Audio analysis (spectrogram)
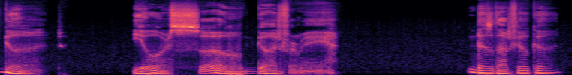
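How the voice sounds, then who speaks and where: A man playing an arrogant, manipulative demon in an intimate ASMR roleplay, speaking in a soft, teasing, condescending and commanding way to the listener. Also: low-pitched, drawn-out words, pauses often, slightly rough, full character voice. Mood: smug, coaxing. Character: arrogant male demon, seductive, condescending, coolly manipulative captor. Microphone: close microphone, dry.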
